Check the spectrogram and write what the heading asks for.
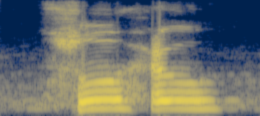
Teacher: the makhraj is from the center of the throat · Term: ha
